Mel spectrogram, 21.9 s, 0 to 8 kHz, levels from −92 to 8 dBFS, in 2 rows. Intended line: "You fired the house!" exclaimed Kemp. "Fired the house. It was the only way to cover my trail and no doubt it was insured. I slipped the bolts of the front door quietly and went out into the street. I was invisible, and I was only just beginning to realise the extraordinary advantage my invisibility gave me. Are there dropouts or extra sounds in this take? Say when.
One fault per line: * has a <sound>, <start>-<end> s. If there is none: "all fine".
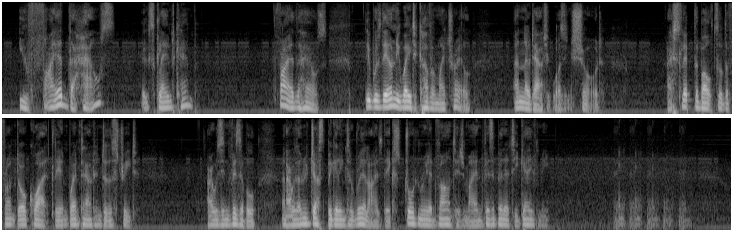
* has a laugh, 20.1-21.3 s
